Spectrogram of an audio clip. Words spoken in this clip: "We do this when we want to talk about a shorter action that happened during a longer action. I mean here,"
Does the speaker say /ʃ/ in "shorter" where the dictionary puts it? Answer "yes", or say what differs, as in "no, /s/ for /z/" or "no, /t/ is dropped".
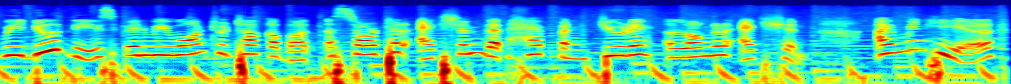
no, /s/ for /ʃ/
